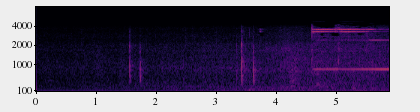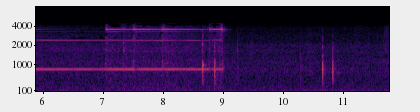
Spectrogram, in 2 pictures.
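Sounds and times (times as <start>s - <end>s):
dairy cowbell ringing with a metallic tone: 4.6s - 8.6s.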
